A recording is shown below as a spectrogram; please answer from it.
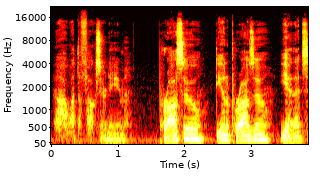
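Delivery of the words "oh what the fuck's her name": hushed, whispery mutter to oneself; muttered aside. Real, not acted. Podcaster groping for a wrestler's name, muttering under the breath. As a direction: drop to a near-whisper while searching your memory.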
